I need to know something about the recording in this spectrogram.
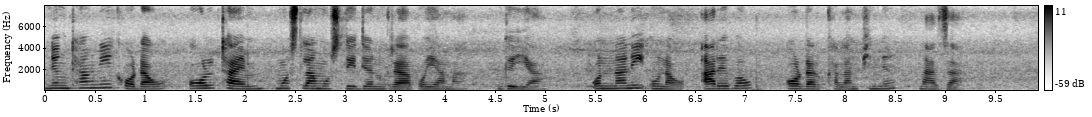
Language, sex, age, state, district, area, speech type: Bodo, female, 18-30, Assam, Chirang, rural, read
